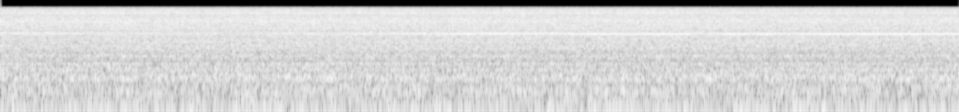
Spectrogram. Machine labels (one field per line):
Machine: pump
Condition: normal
